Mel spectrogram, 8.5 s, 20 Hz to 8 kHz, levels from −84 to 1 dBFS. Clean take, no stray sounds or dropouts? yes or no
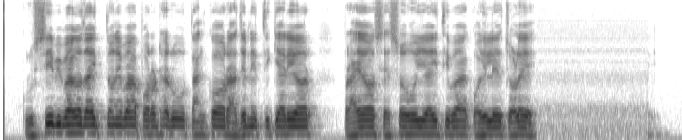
yes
